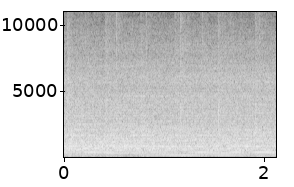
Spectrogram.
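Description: Arena goal horn blowing one long steady chord, signalling a goal, over the noise of the crowd.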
